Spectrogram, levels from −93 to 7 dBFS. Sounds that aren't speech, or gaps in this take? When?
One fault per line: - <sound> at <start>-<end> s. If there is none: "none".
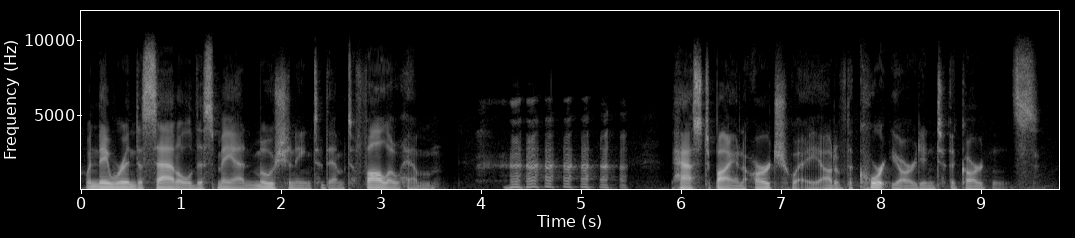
- laugh at 4.0-5.5 s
